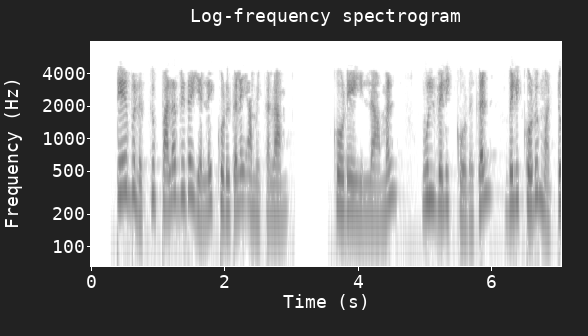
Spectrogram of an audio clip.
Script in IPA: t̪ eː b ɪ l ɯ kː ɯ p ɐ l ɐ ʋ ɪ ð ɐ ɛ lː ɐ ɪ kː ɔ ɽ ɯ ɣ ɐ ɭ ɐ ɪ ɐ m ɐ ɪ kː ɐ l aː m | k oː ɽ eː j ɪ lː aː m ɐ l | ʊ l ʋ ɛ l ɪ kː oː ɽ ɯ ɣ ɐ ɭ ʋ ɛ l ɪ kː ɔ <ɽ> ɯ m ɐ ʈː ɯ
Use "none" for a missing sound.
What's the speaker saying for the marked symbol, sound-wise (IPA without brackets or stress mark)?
ɽ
